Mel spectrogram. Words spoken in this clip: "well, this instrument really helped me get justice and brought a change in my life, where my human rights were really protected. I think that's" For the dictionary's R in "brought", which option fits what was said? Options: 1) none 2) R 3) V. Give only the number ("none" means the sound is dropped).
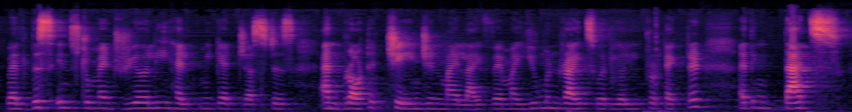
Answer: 2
